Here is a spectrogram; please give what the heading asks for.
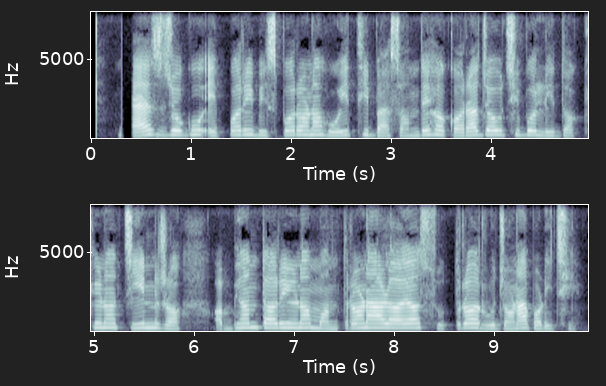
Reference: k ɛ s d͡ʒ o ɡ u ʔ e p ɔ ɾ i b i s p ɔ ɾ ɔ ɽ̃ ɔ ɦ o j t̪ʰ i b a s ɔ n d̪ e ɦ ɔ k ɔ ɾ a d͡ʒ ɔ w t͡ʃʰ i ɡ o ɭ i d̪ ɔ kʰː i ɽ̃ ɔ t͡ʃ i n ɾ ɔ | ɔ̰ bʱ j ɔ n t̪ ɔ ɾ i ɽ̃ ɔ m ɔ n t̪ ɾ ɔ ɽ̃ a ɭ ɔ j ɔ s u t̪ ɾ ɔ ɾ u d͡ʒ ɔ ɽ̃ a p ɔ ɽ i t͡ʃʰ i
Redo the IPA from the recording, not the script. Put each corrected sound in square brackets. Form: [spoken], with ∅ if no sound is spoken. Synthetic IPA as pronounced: [ɡ] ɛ s d͡ʒ o ɡ u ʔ e p ɔ ɾ i b i s p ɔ ɾ ɔ ɽ̃ ɔ ɦ o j t̪ʰ i b a s ɔ n d̪ e ɦ ɔ k ɔ ɾ a d͡ʒ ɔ w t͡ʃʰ i [b] o [l] i d̪ ɔ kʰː i ɽ̃ ɔ t͡ʃ i n ɾ ɔ | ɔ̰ bʱ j ɔ n t̪ ɔ ɾ i ɽ̃ ɔ m ɔ n t̪ ɾ ɔ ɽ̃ a ɭ ɔ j ɔ s u t̪ ɾ ɔ ɾ u d͡ʒ ɔ ɽ̃ a p ɔ ɽ i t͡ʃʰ i

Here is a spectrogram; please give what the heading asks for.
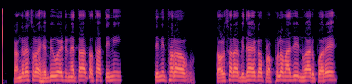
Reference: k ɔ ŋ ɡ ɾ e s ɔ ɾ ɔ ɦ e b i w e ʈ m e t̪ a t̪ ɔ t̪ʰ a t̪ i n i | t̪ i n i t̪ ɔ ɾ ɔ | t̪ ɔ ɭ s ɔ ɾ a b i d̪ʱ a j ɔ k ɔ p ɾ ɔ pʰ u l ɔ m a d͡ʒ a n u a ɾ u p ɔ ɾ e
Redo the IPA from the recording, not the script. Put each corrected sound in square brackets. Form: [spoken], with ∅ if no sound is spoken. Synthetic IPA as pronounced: k ɔ ŋ ɡ ɾ e s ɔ ɾ ɔ ɦ e b i w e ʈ [n] e t̪ a t̪ ɔ t̪ʰ a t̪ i n i | t̪ i n i [t̪ʰ] ɔ ɾ ɔ | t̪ ɔ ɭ s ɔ ɾ a b i d̪ʱ a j ɔ k ɔ p ɾ ɔ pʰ u l ɔ m a d͡ʒ [i] n u a ɾ u p ɔ ɾ e

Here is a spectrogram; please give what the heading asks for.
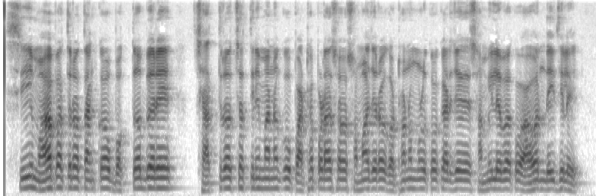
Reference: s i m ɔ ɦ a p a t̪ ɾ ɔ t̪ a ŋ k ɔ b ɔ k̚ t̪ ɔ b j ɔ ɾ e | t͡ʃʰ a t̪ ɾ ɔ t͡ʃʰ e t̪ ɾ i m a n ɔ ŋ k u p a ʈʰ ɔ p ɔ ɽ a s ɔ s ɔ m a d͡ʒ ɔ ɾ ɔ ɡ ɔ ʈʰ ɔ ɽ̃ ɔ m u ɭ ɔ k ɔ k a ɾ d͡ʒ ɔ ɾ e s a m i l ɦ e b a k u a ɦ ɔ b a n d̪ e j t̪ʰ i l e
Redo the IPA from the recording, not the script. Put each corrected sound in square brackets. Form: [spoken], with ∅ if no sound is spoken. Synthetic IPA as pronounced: s i m ɔ ɦ a p a t̪ ɾ ɔ t̪ a ŋ k ɔ b ɔ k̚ t̪ ɔ b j ɔ ɾ e | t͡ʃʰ a t̪ ɾ ɔ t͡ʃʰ [a] t̪ ɾ i m a n ɔ ŋ k u p a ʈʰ ɔ p ɔ ɽ a s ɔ s ɔ m a d͡ʒ ɔ ɾ ɔ ɡ ɔ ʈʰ ɔ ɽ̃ ɔ m u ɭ ɔ k ɔ k a ɾ d͡ʒ ɔ ɾ e s a m i l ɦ e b a k u a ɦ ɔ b a n d̪ e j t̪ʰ i l e

